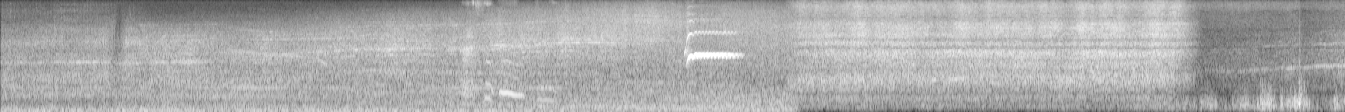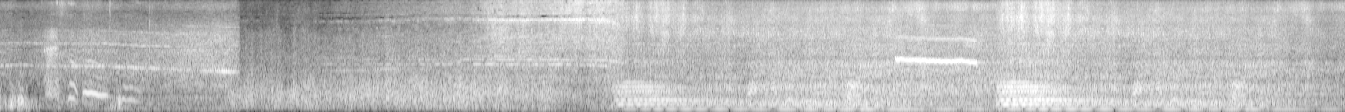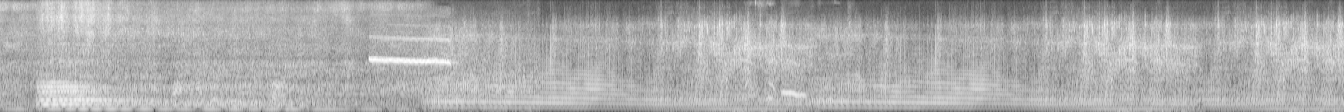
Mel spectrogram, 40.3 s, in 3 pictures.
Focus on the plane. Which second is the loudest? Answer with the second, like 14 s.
24 s.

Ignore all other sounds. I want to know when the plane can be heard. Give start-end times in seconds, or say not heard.
0.0-40.3.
